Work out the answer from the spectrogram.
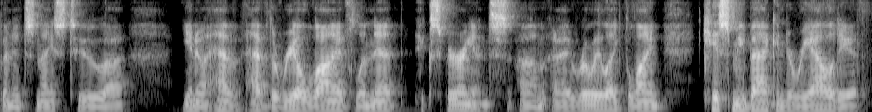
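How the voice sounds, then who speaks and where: Encouraging man hosting an open reading. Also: medium pitch. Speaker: host of a poetry open reading. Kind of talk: casual hosting chat.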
